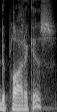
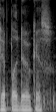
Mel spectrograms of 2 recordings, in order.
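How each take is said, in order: First: The name is pronounced in its standard form. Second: The name is pronounced in a childlike, garbled form.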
